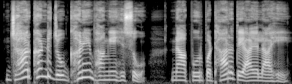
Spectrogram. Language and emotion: Sindhi, neutral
